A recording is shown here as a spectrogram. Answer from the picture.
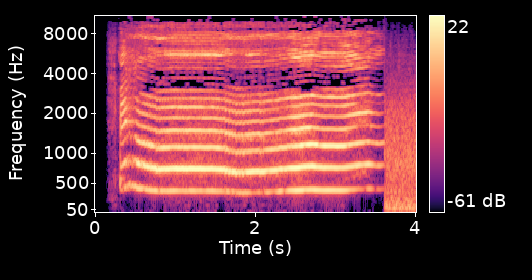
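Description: Siberian husky howling: one long, steady howl held at nearly the same pitch for about three seconds, cut off sharply near the end.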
